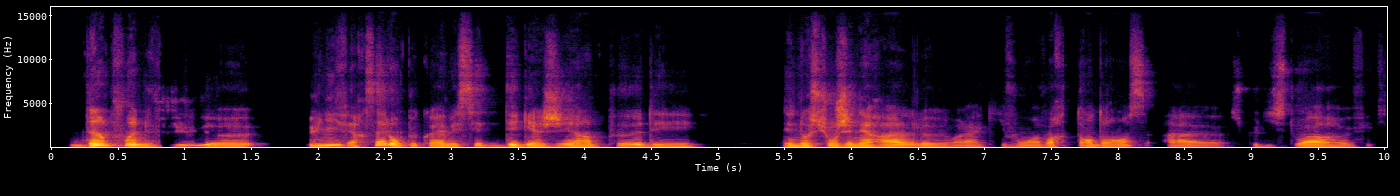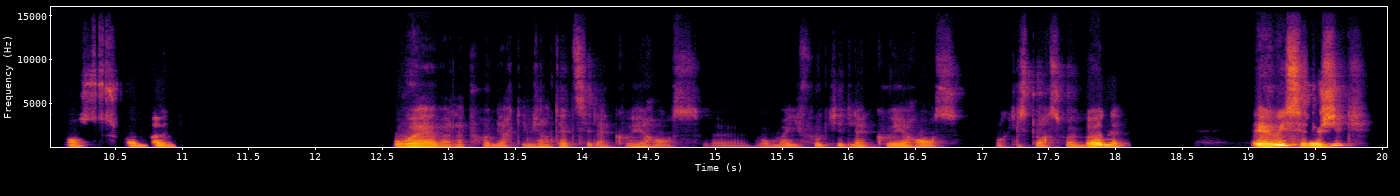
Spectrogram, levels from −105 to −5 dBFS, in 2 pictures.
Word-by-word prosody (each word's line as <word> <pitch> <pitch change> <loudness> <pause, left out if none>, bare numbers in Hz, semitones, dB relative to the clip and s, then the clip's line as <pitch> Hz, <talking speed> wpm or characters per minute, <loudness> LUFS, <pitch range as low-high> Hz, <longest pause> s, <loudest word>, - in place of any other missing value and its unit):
d'un 145 +4 +6
point 150 -1 +2
de 135 -2 -4
vue, 155 +1 -5
heu, 120 +1 -5 0.3
universel, 150 +1 0
on 140 - +7
peut 120 - -8
quand 125 +1 -6
même 125 0 0
essayer 125 +1 -7
dégager 130 +2 0
un 120 -2 -1
peu 130 +5 -4
des 105 -4 -10 0.7
des 125 - +1
notions 130 +2 -1
générales, 125 +1 -1
heu, 110 -1 -6
voilà 110 -1 -12
qui 105 +2 -27
vont 115 +2 -11
avoir 115 +1 -7
tendance 125 +2 -6
à, 125 +2 -8
heu, 110 -2 -17
ce - - -31
que - - -20
l'histoire, 115 +2 -3
heu, 110 - -13
effectivement, 120 +6 -11
soit 125 -1 -8
bonne. 125 -4 -2 1.7
Ouais, 115 -2 +2
bah, 105 -3 -9
la 95 - -15
1re 115 +3 -14
qui 120 - -18
me - - -13
vient 105 -1 -13
en - - -15
tête, 120 +4 -10
c'est 120 - -15
la 110 -2 -15
cohérence, 115 +5 -16
heu, - - -24 0.3
pour 115 -2 -19
moi, 120 - -12
il 115 -2 -12
faut 120 +1 -11
qu'il 120 - -23
y - - -6
ait - - -14
de - - -7
la 110 - -10
cohérence 120 +4 -8 0.2
pour - - -23
que - - -32
l'histoire - - -11
soit 115 - -12
bonne 135 +2 +3 1.0
et 135 -2 +11
oui, 155 +6 +12
c'est 155 -7 +2
logique. 175 +10 +4
120 Hz, 195 wpm, -23 LUFS, 115-130 Hz, 1.7 s, oui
